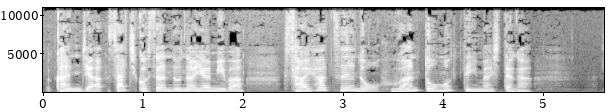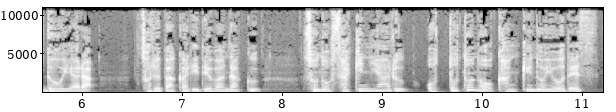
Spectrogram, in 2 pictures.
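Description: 女性が演じる husky female radio drama narrator. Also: medium pitch, animated, moderate pace, darkish tone, dry recording, studio quality. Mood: explanatory. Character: female narrator explaining a clinic scene.

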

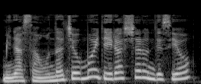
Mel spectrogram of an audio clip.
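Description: A woman playing a brisk, polite and tactless hospital counselor in an amateur radio drama. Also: a little high, big pitch swings, darkish tone, no echo, studio quality. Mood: polite, businesslike. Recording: clear music behind the voice.

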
